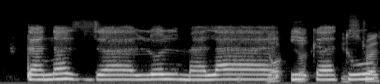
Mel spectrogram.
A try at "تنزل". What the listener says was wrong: You stretch the za. You said za.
